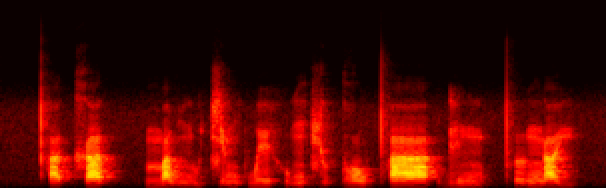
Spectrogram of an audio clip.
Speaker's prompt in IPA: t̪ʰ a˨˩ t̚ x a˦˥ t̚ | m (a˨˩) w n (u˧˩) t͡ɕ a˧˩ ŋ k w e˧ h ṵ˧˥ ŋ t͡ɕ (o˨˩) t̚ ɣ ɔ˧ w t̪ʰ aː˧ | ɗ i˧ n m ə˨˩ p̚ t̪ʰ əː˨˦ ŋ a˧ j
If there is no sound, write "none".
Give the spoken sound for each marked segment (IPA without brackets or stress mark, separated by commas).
a˧, u˧˩, o˨˩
